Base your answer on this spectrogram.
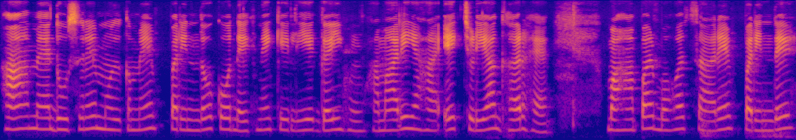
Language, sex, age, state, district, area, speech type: Urdu, female, 18-30, Uttar Pradesh, Ghaziabad, urban, spontaneous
